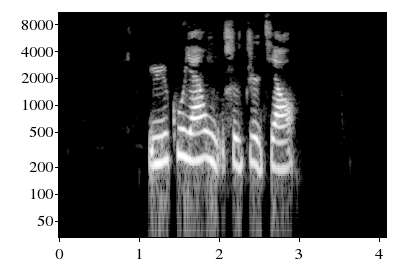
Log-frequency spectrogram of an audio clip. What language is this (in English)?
Chinese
